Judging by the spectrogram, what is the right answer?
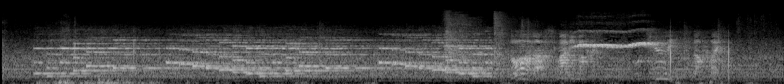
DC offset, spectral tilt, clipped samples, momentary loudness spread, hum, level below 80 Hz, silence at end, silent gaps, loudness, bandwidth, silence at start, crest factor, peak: under 0.1%; -3 dB/octave; under 0.1%; 10 LU; none; -46 dBFS; 0 s; none; -20 LUFS; 13.5 kHz; 0 s; 20 dB; -2 dBFS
